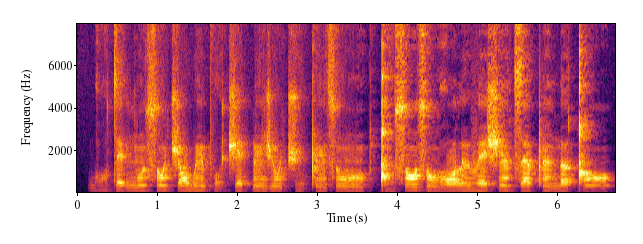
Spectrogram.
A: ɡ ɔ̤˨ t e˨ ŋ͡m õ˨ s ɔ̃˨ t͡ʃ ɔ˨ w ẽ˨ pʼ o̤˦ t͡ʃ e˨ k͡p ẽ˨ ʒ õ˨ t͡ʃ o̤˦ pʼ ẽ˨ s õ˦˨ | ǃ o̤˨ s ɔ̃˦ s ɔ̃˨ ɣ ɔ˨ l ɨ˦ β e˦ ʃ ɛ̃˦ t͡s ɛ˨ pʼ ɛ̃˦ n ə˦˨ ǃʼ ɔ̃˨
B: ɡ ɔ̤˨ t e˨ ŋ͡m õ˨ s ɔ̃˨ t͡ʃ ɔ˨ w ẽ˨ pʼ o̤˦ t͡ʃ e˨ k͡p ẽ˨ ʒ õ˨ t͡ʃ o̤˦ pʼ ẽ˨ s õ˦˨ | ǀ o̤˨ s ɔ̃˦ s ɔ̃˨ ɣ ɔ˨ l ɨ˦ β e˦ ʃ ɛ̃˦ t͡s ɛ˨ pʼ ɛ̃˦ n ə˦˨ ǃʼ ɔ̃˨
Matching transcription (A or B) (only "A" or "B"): A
